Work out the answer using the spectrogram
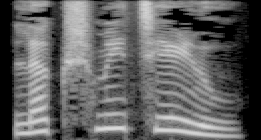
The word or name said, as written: ಲಕ್ಷ್ಮಿಚೇಳು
